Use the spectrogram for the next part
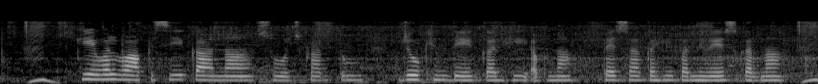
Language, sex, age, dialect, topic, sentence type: Hindi, female, 36-40, Garhwali, banking, statement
